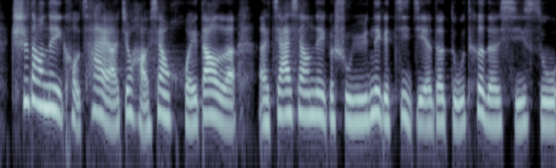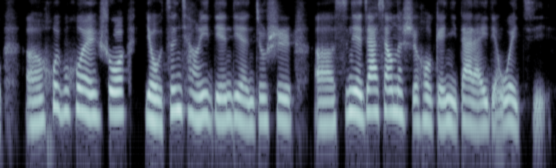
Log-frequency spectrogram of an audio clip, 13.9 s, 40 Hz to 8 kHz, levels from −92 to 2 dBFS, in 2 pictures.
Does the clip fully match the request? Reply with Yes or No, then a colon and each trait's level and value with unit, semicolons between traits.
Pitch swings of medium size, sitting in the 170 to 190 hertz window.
Yes: average, 5.0 semitones; medium, 185 Hz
